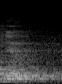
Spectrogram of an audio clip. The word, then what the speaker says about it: gnu: to the dictionary that g is silent and it's pronounced new so every time you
